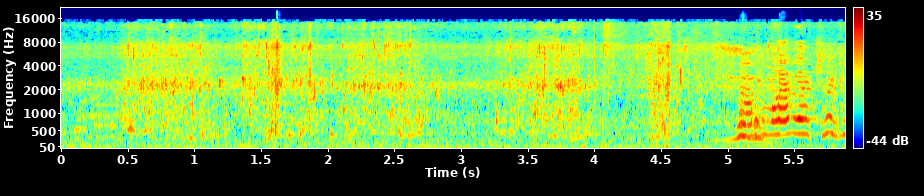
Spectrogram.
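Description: Floodwater in Agartala, Tripura, splashes and churns continuously nearby, with a voice talking over the water throughout.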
